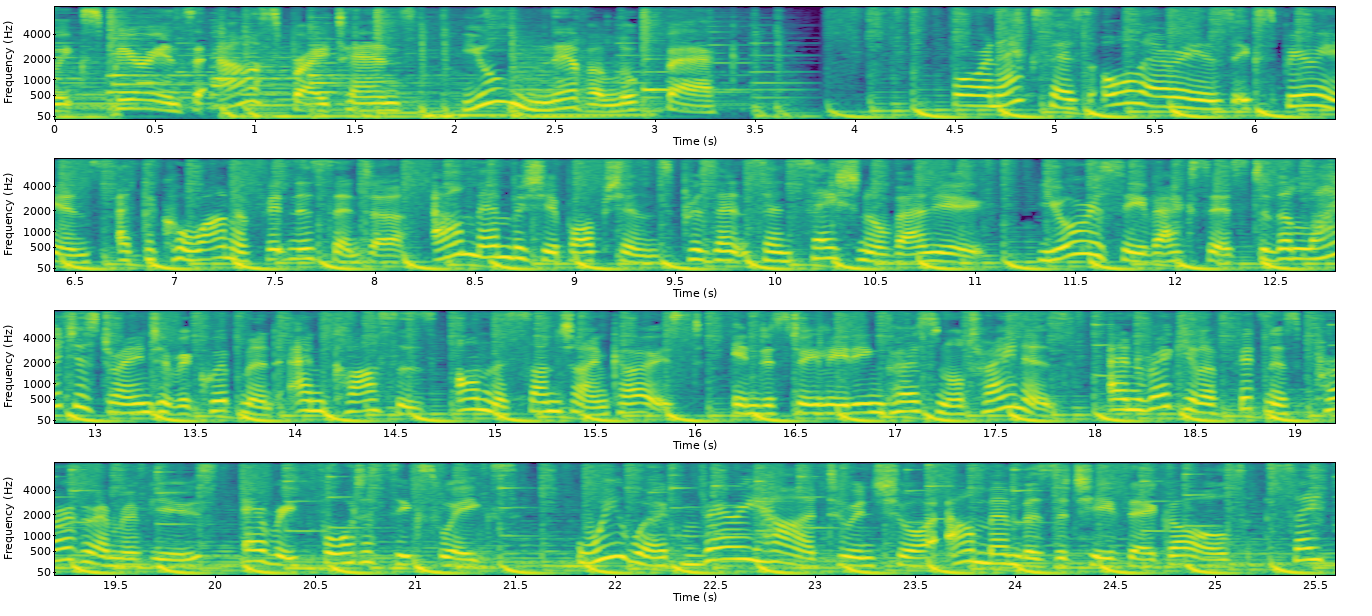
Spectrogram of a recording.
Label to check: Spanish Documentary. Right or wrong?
Wrong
